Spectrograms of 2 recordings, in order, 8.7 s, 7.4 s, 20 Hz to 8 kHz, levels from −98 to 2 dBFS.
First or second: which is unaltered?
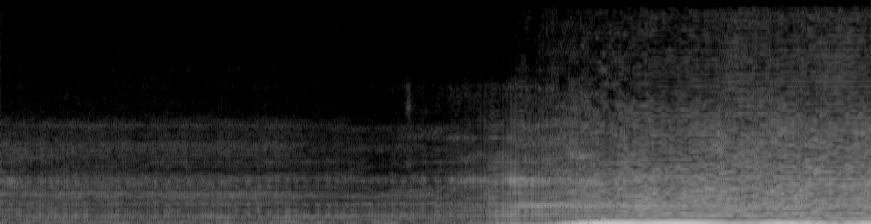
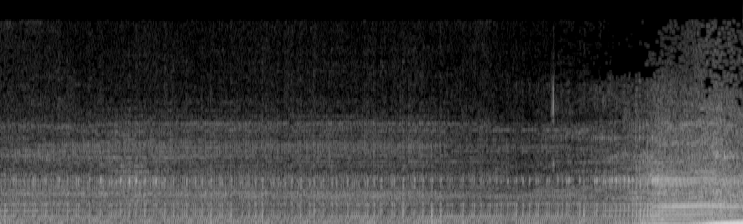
second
